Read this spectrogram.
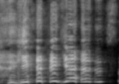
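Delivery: squealing yes through laughter; laughing yes. Real, not acted. Bursting into laughter.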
